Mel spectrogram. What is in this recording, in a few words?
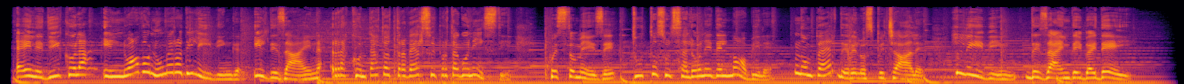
Spot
